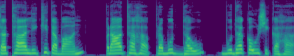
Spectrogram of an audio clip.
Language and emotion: Kannada, neutral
